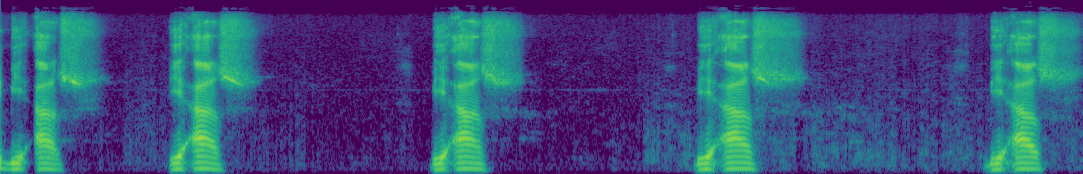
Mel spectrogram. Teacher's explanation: ada suara siulnya meskipun sedikit, ada sofirnya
